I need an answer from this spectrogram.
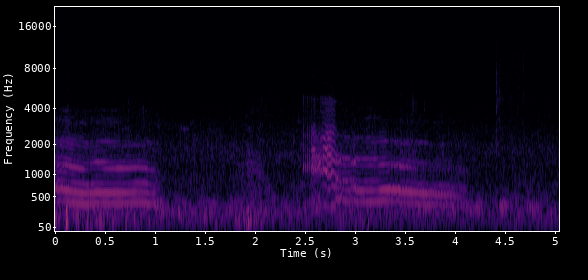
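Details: Big cat cubs of the Nkhuma group at sunrise on 23 August, greeting their mother after her drink at the pan, one cranky cub squabbling over a spot to suckle; two long, tonal whining mews, each about a second, separated by a short rough burst.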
